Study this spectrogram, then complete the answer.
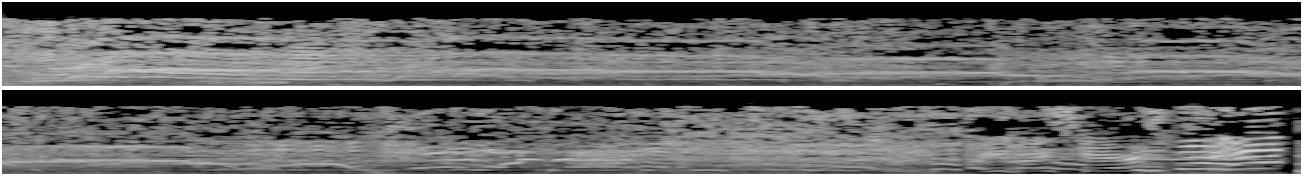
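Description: A woman screams and whimpers in a movie trailer, high wavering cries running continuously over a dense, loud backdrop of effects and voices.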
